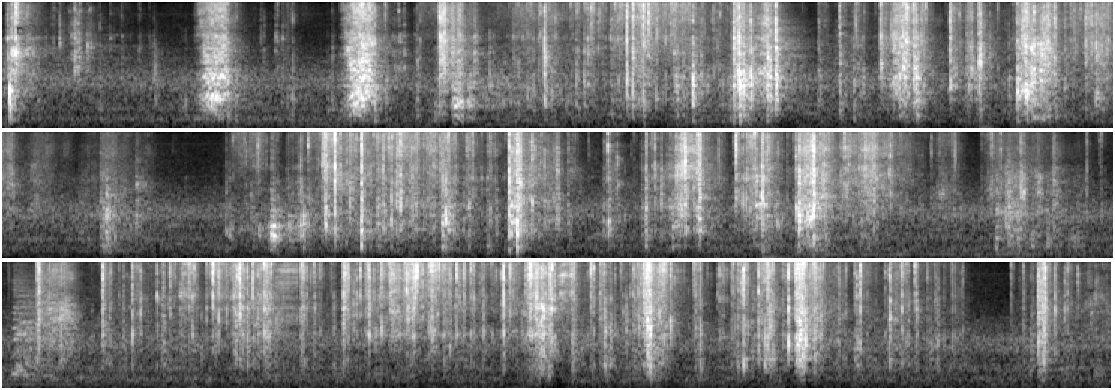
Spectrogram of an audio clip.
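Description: Foil-wrapped Triple Threads card packs crinkling and crackling as they are handled, slid out of their cardboard box and torn open. Irregular sharp rustles give way to two longer spells of crinkling, one midway and one near the end.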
